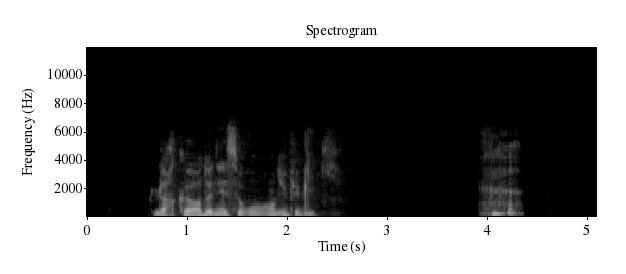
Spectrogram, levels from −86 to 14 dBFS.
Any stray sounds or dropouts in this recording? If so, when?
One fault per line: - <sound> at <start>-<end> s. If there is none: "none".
- laugh at 3.9-4.4 s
